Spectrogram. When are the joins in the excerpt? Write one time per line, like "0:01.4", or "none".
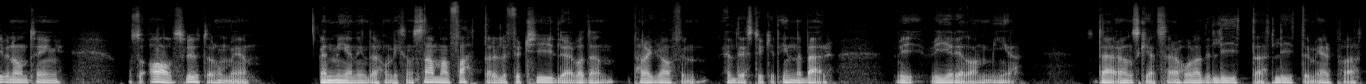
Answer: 0:08.9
